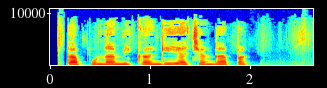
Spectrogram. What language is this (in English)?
Imbabura Highland Quichua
